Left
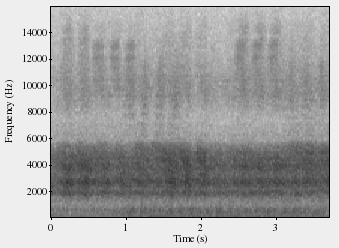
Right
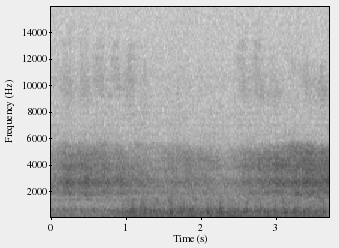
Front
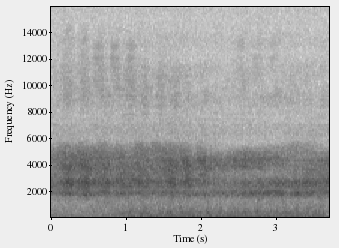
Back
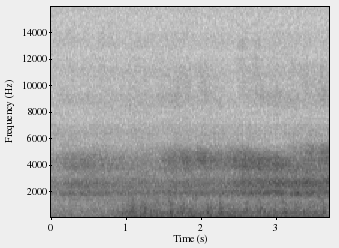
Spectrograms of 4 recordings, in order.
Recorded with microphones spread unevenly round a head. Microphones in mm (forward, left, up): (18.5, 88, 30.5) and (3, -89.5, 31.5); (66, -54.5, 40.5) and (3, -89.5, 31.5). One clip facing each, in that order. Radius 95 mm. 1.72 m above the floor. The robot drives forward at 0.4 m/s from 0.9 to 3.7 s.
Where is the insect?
65° left, 1.1 m; by 3.7 s 125° left, 1.2 m.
